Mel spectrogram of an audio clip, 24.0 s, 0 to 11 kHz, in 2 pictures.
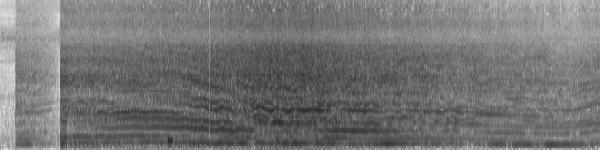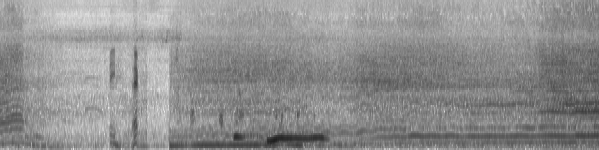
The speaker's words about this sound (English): That's one of those little 650 cubic inch motors coming out of the NTPA.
